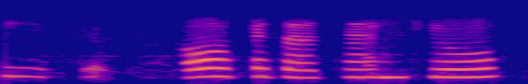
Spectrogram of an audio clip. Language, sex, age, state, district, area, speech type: Punjabi, female, 30-45, Punjab, Gurdaspur, rural, conversation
